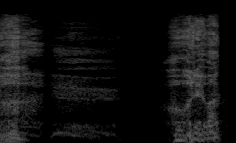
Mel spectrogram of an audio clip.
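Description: A faint, breathy male voice from an anime episode, sighing and beginning a halting line, "I...". There is a short silence, then another breathy syllable near the end.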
